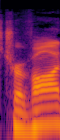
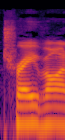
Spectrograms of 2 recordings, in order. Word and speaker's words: Travon: I'm saying his first name wrong. As I learned last night, it's Travon, not Travon.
